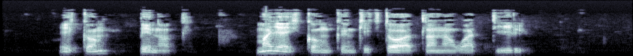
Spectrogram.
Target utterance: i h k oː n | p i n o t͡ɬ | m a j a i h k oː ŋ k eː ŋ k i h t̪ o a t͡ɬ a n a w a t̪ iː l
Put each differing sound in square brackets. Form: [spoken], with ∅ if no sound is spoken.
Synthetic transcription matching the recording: i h k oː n | p i n o t͡ɬ | m a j a i h k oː ŋ k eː ŋ k i h t̪ o a t͡ɬ a n a w a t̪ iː l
